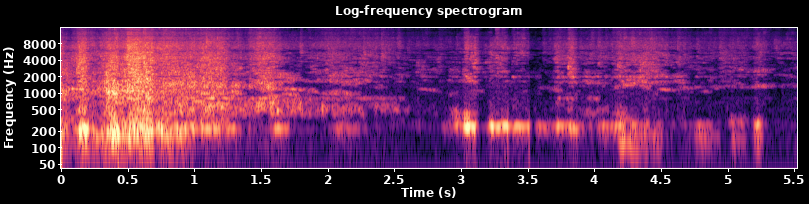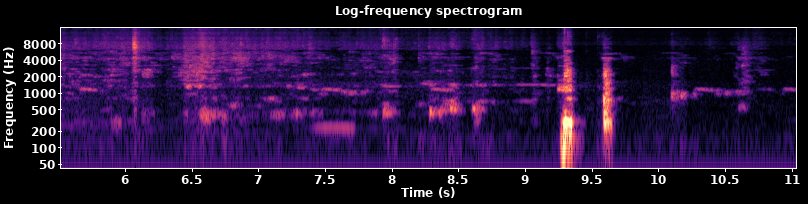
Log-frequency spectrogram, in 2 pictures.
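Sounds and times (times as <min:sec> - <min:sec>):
plastic buckets being handled: 0:00.0 - 0:05.4.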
